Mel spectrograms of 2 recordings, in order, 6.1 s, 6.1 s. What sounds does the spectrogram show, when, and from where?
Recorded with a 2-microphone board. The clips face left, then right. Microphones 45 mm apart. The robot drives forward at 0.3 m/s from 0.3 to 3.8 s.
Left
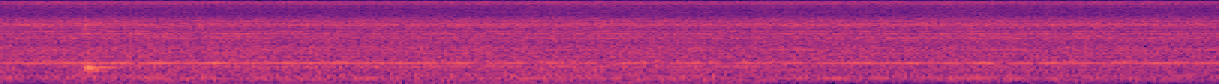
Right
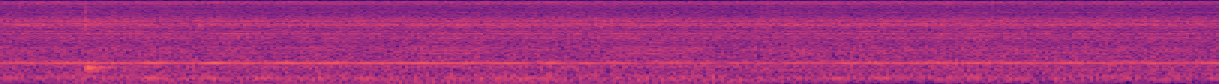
0.4 s a cowbell: 30° left (ahead or behind)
